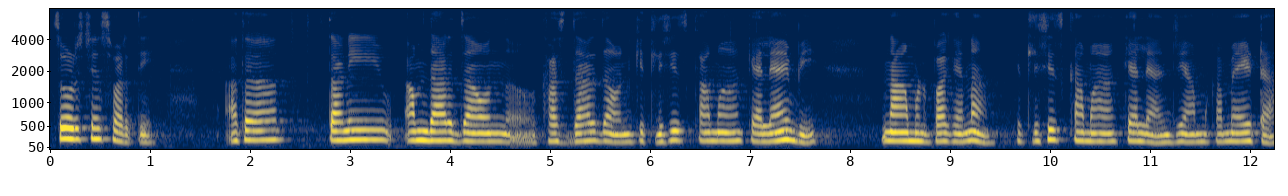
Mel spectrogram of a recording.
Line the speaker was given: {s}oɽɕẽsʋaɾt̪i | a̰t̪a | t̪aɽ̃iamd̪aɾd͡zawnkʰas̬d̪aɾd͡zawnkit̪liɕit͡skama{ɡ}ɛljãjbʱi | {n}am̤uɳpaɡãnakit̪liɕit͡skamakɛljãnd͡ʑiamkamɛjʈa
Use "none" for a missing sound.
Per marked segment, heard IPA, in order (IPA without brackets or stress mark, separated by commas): t͡s, k, n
